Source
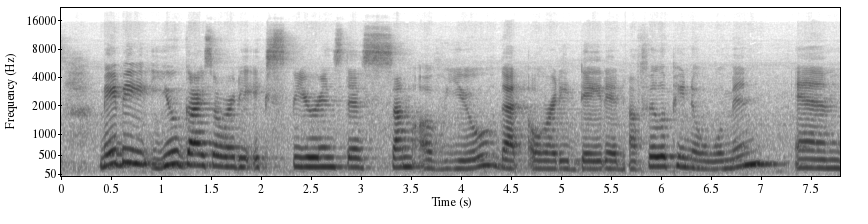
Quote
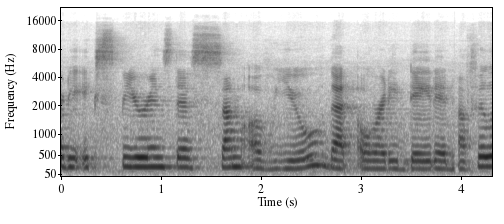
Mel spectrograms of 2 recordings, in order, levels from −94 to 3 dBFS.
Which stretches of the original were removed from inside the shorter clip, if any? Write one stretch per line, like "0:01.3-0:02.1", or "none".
none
